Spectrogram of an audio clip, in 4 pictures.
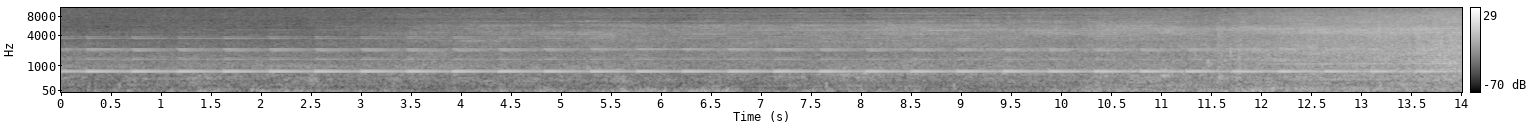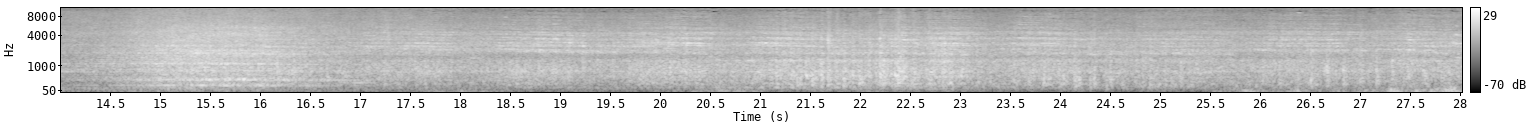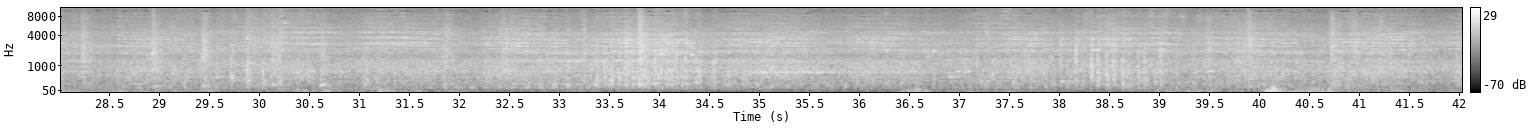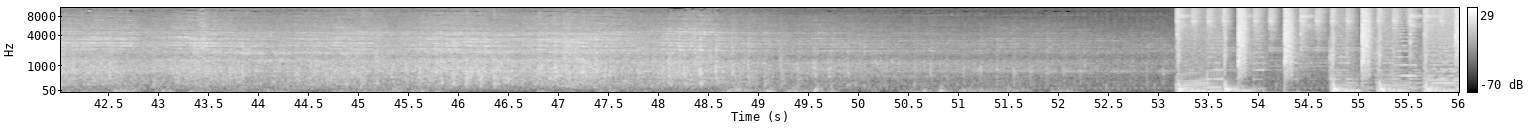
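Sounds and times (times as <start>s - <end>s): steady train rumble: 1.1s - 53.7s
train wheels clattering on rail joints: 17.6s - 52.4s.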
